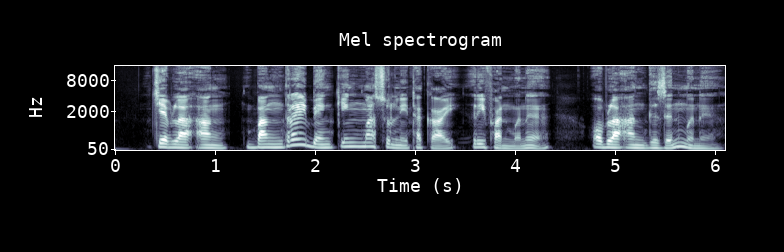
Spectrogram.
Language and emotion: Bodo, happy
